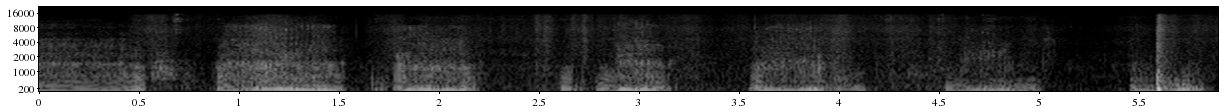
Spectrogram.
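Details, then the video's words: Pet dog indoors absorbed in play with its new toy, uttering gremlin-like growly moans: six short wavering bursts roughly every second, each rising then falling, with a sharp click near the end. "My dog making out with his new toy sounds like a gremlin"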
